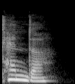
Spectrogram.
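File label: "tender", British English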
